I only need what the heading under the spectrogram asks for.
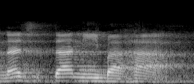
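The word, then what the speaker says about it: نجتنبها: Berarti bacanya hatta najtanibu, bukan najtanibu tapi hatta najtanibaha.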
